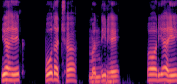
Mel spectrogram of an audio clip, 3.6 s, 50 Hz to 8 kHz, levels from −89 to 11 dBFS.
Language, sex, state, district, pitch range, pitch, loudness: Hindi, male, Bihar, Jahanabad, 155-200 Hz, 185 Hz, -17 LUFS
